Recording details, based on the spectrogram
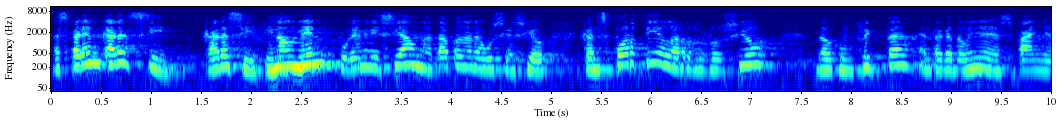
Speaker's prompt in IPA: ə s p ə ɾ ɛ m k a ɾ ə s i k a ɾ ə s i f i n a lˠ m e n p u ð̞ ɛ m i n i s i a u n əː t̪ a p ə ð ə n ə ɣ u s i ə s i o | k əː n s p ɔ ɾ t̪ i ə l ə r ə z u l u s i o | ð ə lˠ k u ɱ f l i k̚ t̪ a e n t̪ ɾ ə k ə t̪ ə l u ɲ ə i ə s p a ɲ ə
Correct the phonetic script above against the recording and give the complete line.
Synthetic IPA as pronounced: ə s p ə ɾ ɛ m k a ɾ ə s i k a ɾ ə s i f i n a lˠ m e n p u ɣ̞ ɛ m i n i s i a u n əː t̪ a p ə ð ə n ə ɣ u s i ə s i o | k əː n s p ɔ ɾ t̪ i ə l ə r ə z u l u s i o | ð ə lˠ k u ɱ f l i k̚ t̪ ə e n t̪ ɾ ə k ə t̪ ə l u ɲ ə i ə s p a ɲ ə

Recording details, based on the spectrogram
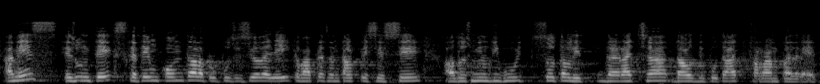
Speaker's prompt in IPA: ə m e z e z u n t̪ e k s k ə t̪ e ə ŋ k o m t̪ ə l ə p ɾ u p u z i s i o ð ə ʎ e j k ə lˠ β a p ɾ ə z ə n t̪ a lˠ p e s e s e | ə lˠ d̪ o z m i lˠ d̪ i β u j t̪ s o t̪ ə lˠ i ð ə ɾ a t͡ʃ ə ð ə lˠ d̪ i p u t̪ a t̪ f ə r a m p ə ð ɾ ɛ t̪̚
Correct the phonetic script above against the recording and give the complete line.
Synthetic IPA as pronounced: ə m e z e z u n t̪ e k s k ə t̪ e ə ŋ k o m t̪ ə l ə p ɾ u p u z i s i o ð ə ʎ e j k ə β a p ɾ ə z ə n t̪ a lˠ p e s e s e | ə lˠ d̪ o z m i lˠ d̪ i β u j t̪ s o t̪ ə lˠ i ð ə ɾ a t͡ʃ ə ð ə lˠ d̪ i p u t̪ a t̪ f ə r a m p ə ð ɾ ɛ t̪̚

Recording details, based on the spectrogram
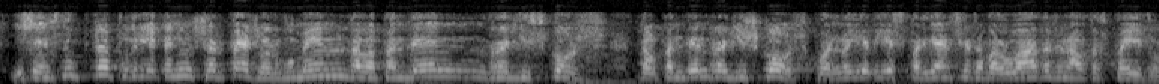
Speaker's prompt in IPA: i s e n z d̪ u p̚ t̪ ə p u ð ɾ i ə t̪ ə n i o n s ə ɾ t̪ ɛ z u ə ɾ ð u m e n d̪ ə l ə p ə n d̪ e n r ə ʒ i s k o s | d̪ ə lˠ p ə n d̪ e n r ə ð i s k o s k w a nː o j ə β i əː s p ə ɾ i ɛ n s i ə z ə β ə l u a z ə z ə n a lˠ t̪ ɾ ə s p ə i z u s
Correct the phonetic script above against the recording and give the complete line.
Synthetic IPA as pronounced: i s e n z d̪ u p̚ t̪ ə p u ð ɾ i ə t̪ ə n i u n s ə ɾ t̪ ɛ z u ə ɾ ɣ u m e n d̪ ə l ə p ə n d̪ e n r ə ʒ i s k o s | d̪ ə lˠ p ə n d̪ e n r ə ʒ i s k o s k w a nː o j ə β i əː s p ə ɾ i ɛ n s i ə z ə β ə l u a ð ə z ə n a lˠ t̪ ɾ ə s p ə i z u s

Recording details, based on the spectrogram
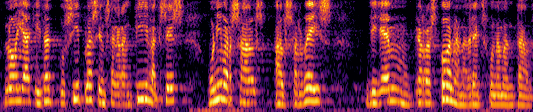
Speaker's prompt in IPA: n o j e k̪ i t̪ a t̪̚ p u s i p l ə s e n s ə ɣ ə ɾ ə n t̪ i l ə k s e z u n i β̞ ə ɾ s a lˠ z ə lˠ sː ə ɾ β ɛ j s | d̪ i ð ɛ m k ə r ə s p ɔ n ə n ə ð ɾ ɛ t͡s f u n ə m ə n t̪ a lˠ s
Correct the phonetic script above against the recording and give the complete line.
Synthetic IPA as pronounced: n o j a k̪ i t̪ a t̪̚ p u s i p l ə s e n s ə ɣ ə ɾ ə n t̪ i l ə k s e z u n i β̞ ə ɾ s a lˠ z ə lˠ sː ə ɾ β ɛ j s | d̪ i ɣ ɛ m k ə r ə s p ɔ n ə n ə ð ɾ ɛ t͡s f u n ə m ə n t̪ a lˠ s

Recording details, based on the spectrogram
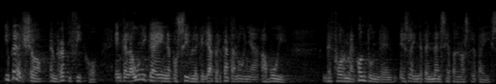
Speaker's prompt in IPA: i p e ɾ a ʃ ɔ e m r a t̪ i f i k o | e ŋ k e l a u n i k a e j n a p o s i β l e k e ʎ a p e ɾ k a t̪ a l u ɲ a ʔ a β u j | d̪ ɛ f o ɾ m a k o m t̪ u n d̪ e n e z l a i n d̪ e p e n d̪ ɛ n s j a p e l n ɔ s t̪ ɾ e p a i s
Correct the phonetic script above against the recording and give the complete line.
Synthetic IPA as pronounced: i p e ɾ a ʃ ɔ e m r a t̪ i f i k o | e ŋ k e l a u n i k a e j n a p o s i β l e k e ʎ a p e ɾ k a t̪ a l u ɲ a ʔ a β u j | d̪ e f o ɾ m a k o n t̪ u n d̪ e n e z l a i n d̪ e p e n d̪ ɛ n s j a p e l n ɔ s t̪ ɾ e p a i s

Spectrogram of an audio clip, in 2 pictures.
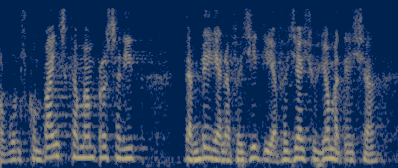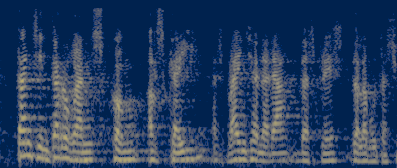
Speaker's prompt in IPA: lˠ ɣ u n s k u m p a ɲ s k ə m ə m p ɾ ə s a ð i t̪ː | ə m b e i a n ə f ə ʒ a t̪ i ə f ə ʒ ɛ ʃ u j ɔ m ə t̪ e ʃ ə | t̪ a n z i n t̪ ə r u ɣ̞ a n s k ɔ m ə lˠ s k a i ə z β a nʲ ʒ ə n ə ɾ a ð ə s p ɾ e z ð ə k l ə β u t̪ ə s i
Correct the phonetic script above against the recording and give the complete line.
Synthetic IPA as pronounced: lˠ ɣ u n s k u m p a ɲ s k ə m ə m p ɾ ə s ə ð i t̪ː | ə m b e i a n ə f ə ʒ i t̪ i ə f ə ʒ ɛ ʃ u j ɔ m ə t̪ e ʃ ə | t̪ a n z i n t̪ ə r u ɣ̞ a n s k ɔ m ə lˠ s k ə i ə z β a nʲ ʒ ə n ə ɾ a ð ə s p ɾ e z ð ə l ə β u t̪ ə s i

